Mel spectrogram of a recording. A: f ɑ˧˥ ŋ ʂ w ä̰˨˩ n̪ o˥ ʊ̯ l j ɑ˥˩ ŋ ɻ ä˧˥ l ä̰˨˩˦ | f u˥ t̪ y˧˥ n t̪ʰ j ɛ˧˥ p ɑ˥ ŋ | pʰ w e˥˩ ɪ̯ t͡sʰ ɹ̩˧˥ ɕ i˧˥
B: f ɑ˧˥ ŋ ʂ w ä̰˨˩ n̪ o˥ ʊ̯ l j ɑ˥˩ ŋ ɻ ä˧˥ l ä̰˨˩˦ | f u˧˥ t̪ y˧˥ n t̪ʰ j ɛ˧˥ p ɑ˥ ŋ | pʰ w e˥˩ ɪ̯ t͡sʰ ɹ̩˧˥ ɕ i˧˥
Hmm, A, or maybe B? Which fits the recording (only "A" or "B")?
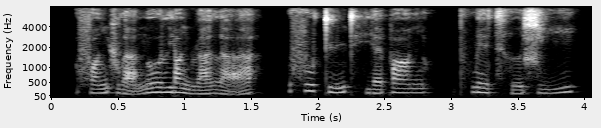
A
